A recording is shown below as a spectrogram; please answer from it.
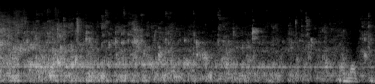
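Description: Water pours and splashes steadily onto flour in a container, about 3 litres onto 8 kg of maida for parotta dough, a continuous rushing wash that softens slightly toward the end, with a faint hum underneath.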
